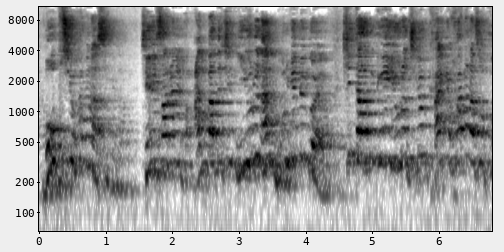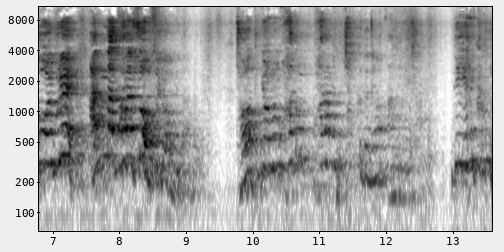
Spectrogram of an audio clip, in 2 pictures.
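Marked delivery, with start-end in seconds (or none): 0.1-9.0 loud, raised preaching voice; forceful preaching. Real, not acted. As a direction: drive the point home loudly.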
